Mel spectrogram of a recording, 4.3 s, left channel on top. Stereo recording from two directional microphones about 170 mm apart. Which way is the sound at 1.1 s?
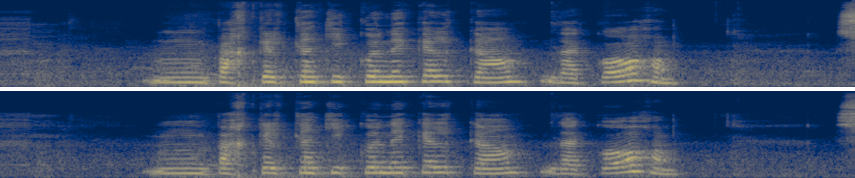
50° right (ahead or behind).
